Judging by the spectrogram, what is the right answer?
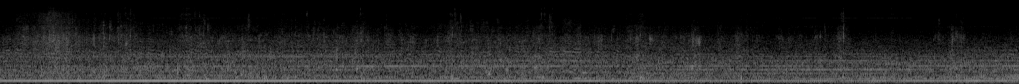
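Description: A steady, low motor drone with a constant hum, unchanging throughout, with a few faint clicks over it.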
